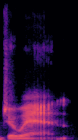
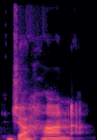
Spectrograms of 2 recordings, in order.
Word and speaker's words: Johanna: just the best yes you pronounce the H but mostly just say my name Joanne and I'm abroad when I'm abroad I love Johanna that's Johanna or Johanna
